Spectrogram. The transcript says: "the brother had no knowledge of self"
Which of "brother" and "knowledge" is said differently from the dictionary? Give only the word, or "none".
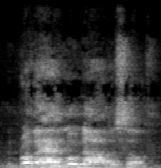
knowledge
